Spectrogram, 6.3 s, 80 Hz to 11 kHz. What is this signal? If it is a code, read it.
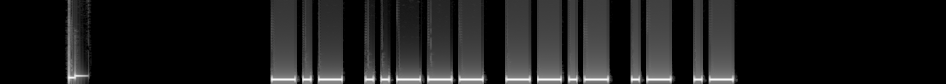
Morse code, heard as a keyed tone, about 22 wpm, 700 Hz. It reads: K2QAA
